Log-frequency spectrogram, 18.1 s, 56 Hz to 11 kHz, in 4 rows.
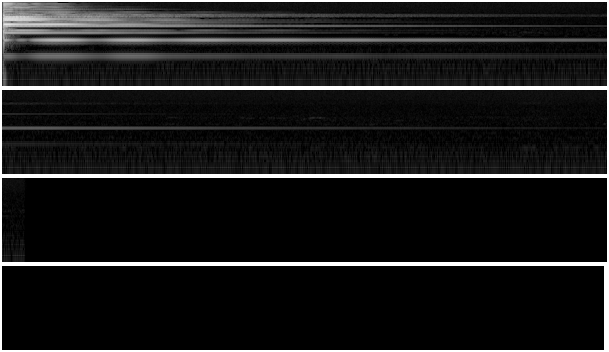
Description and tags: Heatsink Large - 12 - Audio - Audio 12
Various samples of a large and small heatsink being hit. Some computer noise and appended silences (due to a batch export).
